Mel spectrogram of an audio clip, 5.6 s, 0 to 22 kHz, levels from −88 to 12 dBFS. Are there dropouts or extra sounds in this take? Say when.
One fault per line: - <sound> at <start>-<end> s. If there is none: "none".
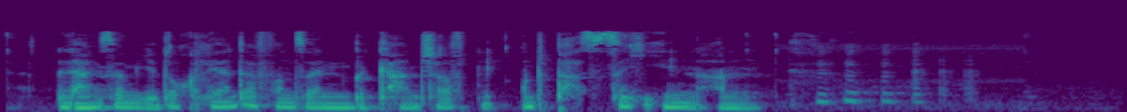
- laugh at 3.9-4.9 s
